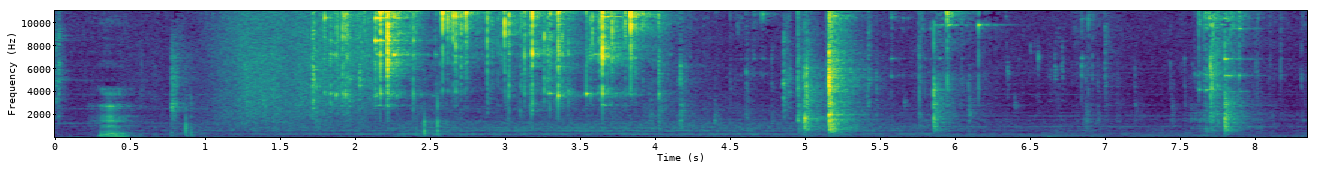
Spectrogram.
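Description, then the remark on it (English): A metal lantern is handed over, its fittings clinking and rattling in scattered bursts, with a sharper clank around the middle. “Here, hold my lantern.”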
